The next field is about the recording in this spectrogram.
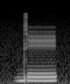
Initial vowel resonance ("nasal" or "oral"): oral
